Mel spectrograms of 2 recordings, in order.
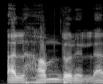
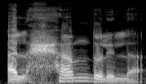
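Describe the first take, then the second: First: The h is a plain, soft breath sound. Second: The h is a harsh, throaty sound. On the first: Dying belongs only to God. The speaker calls it wrong. "गलत कैसे बाल पढ़ दें" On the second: All praise belongs to God. The speaker calls it right. "सही क्या है"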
